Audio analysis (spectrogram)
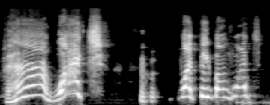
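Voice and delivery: high incredulous "what"; surprised what. Real, not acted. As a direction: react as if you can't believe it. Reacting to Big Bones' comment.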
